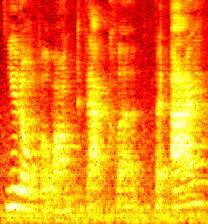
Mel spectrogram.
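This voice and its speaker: An actress playing a wounded, lonely tragic heroine in a stage monologue, theatrical, sorrowful and bitter. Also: female voice, high voice, animated, slow pace, a little hiss or hum, full character voice. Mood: sorrowful resignation. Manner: theatrical, sorrowful, bitter, swinging from outburst to hush. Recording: echoey room, distant microphone.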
